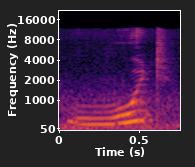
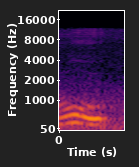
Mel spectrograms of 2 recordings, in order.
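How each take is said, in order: First: The final D sound is clearly pronounced. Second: The final D sound is dropped.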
